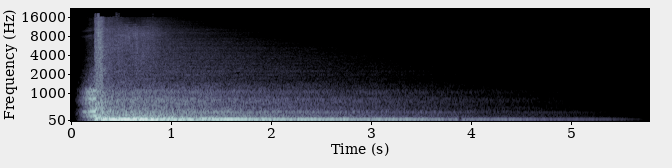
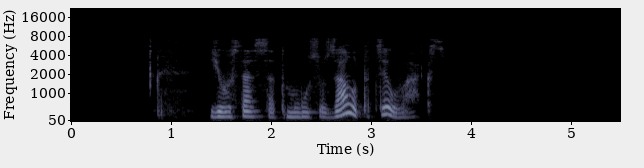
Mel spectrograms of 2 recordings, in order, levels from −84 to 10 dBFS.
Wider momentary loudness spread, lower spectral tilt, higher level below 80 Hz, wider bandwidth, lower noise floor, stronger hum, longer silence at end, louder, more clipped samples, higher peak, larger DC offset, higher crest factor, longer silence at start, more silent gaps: about the same, 23 LU vs 21 LU; first, -6.5 dB/octave vs -5 dB/octave; first, -18 dBFS vs -88 dBFS; first, 16.5 kHz vs 7.4 kHz; about the same, -65 dBFS vs -62 dBFS; neither; first, 2.2 s vs 1.8 s; first, -15 LUFS vs -41 LUFS; neither; first, -2 dBFS vs -20 dBFS; neither; second, 14 dB vs 24 dB; second, 0.1 s vs 0.85 s; second, none vs 1.28-1.38 s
